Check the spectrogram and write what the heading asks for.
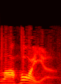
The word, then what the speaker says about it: La Jolla: I'm over here at the La Jolla Auto Court. Rochester, I found out that's pronounced La Jolla. It turned out to be a Spanish word.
